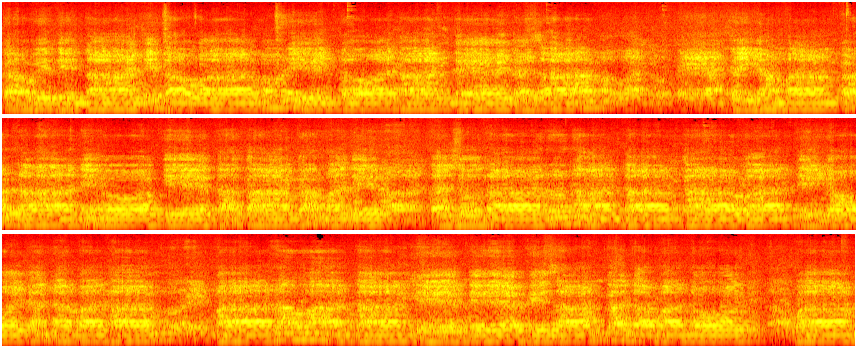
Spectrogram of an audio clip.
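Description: A group of Buddhist monks chanting in unison, the voices held on a steady low pitch without pause.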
